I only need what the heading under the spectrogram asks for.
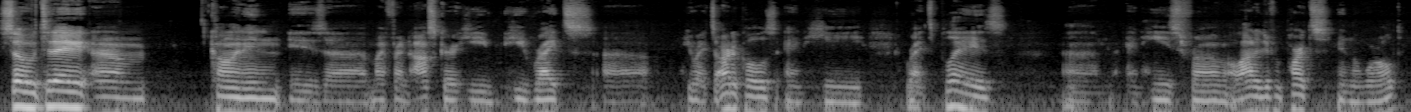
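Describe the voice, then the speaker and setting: Man, podcast host, hesitant, bright tone, faint background noise. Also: lowish voice, slow. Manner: soft-spoken, hesitant, with many fillers. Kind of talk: casual interview.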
